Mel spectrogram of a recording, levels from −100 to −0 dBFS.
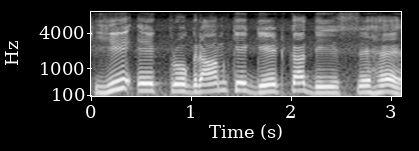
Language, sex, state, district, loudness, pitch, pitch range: Hindi, male, Jharkhand, Ranchi, -10 LUFS, 195 Hz, 175-215 Hz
